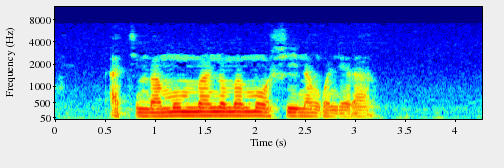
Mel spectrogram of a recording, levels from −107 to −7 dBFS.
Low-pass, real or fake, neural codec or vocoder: 7.2 kHz; real; none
